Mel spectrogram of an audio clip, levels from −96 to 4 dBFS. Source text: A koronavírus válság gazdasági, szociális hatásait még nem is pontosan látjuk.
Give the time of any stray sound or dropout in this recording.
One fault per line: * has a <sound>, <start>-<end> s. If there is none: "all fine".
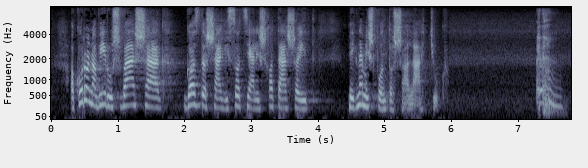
* has a throat clearing, 7.3-7.8 s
